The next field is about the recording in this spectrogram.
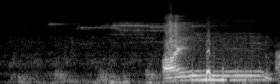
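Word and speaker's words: عين: শিন, তারপরে এটা শিন, তারপরে এটা বলুন আইন, আইন আইন আইন, আইন। এখানে টান হবে, শেষে কোনো টান হবে না, মাঝখানে টান। আইন আইন, আইন গলার ভেতর থেকে আইন আইন আইন, আইন এভাবে।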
